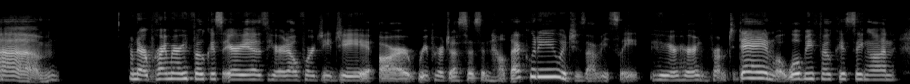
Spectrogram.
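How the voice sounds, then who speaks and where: Over a quiet background, the voice moves at a fairly quick pace with lively intonation and vocal fry. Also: woman, fairly high pitch for a woman. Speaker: staff attorney. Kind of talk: webinar presentation. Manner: fast.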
